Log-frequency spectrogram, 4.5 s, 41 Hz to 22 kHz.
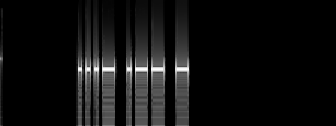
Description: Morse code, heard as a keyed tone, about 22 wpm, 700 Hz. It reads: VWT
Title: USA Call Sign Postfixes - 3 Letters 22wpm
